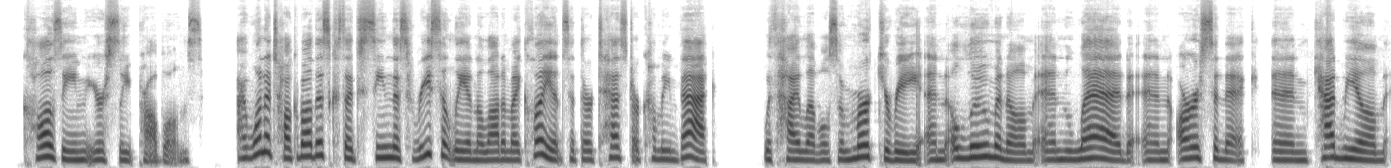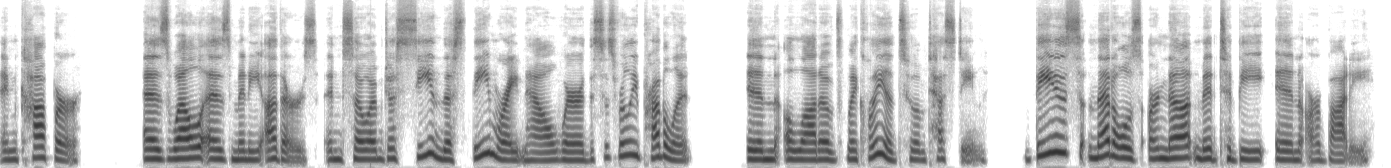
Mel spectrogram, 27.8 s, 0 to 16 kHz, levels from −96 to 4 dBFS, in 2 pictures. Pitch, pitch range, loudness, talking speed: 200 Hz, 185-230 Hz, -25 LUFS, 175 wpm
